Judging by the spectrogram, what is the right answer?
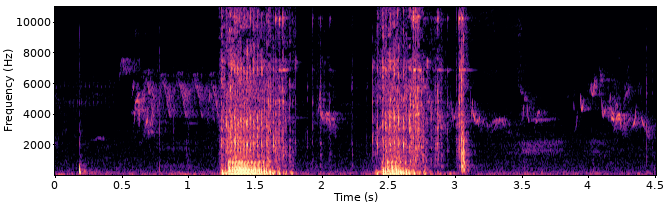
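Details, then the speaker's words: Old Stihl FS 81 strimmer, air filter cover off, brake-clutch cleaner sprayed in as starting fluid: two short half-second bursts of two-stroke firing, each dying straight away; catches on spray but won't keep running, cause not confirmed. "And yeah. See if it goes. That did start."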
